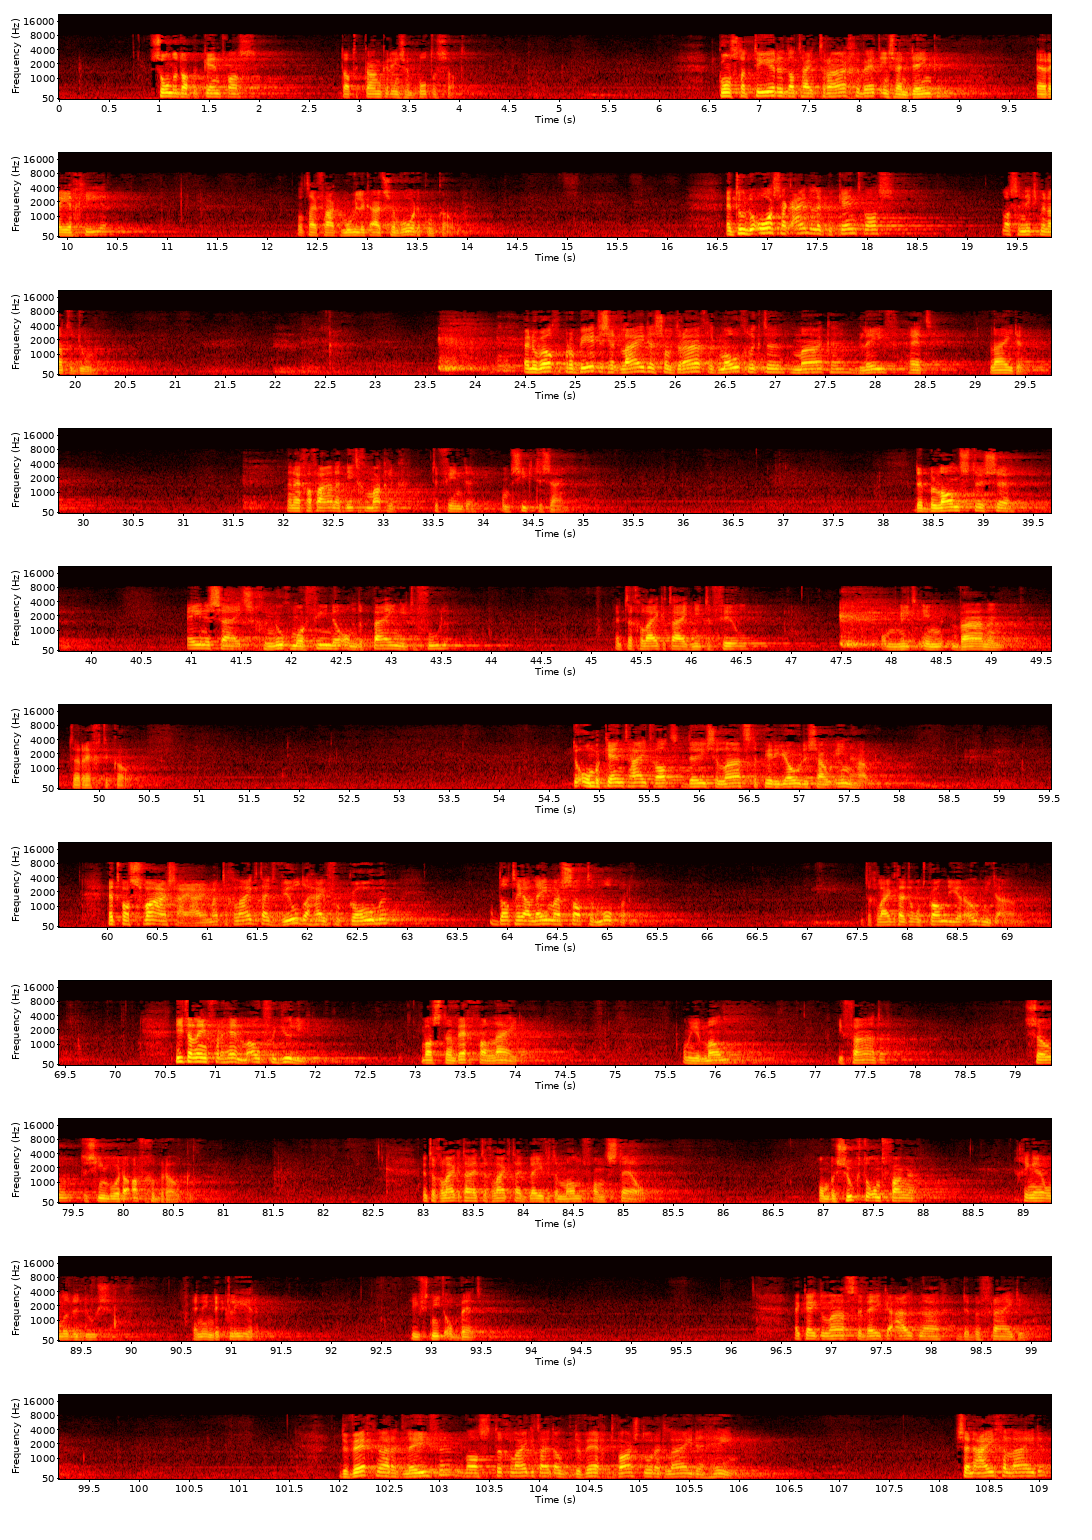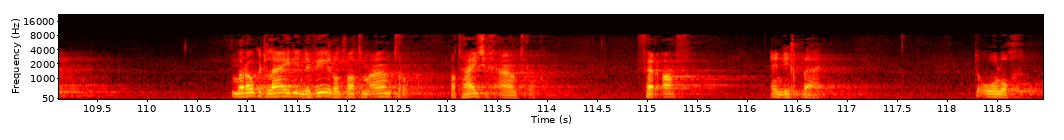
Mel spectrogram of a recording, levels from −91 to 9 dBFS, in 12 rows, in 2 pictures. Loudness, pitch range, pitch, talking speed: -25 LUFS, 120-155 Hz, 130 Hz, 115 wpm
